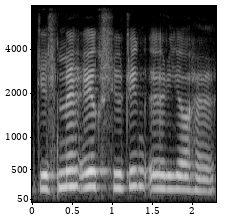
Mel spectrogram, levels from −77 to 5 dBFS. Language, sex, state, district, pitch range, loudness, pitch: Hindi, female, Bihar, Patna, 205-235 Hz, -15 LUFS, 215 Hz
